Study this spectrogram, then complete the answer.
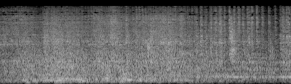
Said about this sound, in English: This metal garage door opens into 2,000 square feet of empty space.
